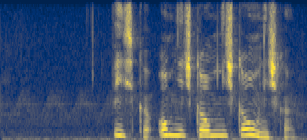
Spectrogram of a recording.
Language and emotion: Russian, positive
